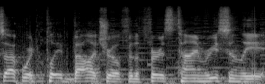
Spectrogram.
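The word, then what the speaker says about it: Balatro: yeah I can see playing uh batro would be cool or at least that's how the dev pronounced it I know everyone else calls it batro and honestly that's how I read it for a long time but then I heard a podcast of the dev talk about apparently batro is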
